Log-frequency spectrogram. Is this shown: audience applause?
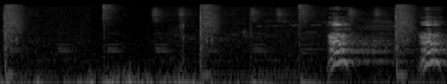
no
